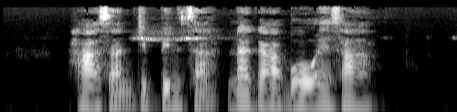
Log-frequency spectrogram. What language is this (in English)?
Oromo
